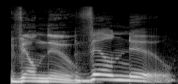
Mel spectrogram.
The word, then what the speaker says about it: Villeneuve: we actually looked up the correct way to pronounce his name before we started this video, didn't we? Not? And it is Denis Villeneuve. Yes, we were. Denis Villeneuve.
